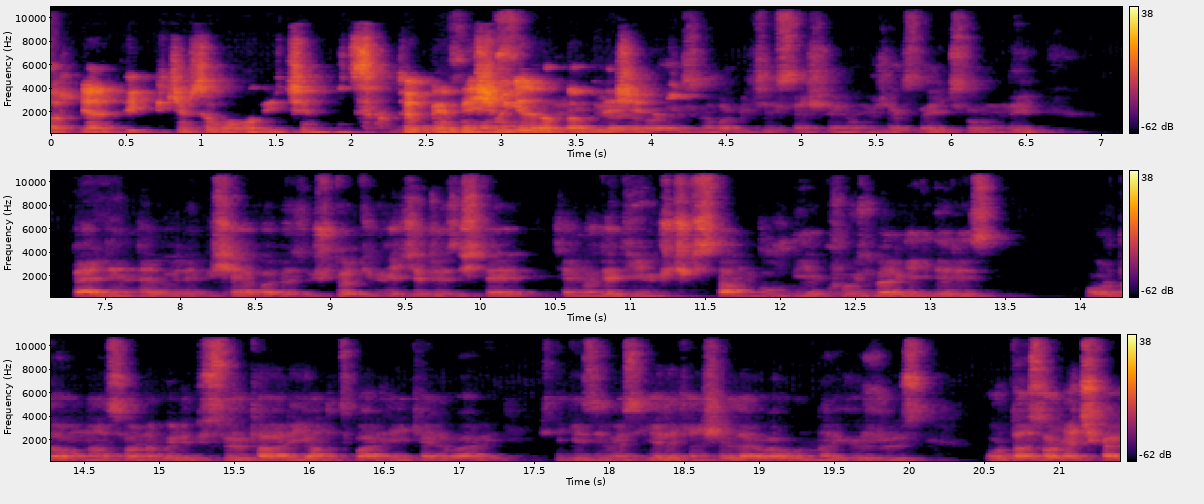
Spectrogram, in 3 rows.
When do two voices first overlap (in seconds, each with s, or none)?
2.2 s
